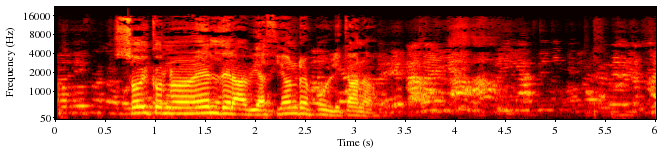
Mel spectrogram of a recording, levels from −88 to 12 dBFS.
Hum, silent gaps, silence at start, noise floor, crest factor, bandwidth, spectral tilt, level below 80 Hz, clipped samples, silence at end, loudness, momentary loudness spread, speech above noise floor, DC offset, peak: none; none; 0.05 s; -41 dBFS; 18 dB; 16.5 kHz; -3 dB/octave; -58 dBFS; under 0.1%; 0 s; -15 LUFS; 16 LU; 26 dB; under 0.1%; 0 dBFS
